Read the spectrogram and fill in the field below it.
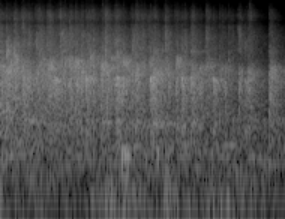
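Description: A church congregation applauds at a worship service, a steady wash of many hands clapping that holds loud and even throughout, tapering slightly toward the end.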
